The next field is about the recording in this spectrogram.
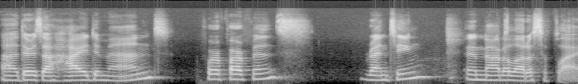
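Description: Moving at a fairly slow pace, an unremarkable speaking voice comes through on a very clean recording with a silent background. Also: woman, medium pitch for a woman. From US Midwest and Texas (Minnesota, Houston). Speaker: podcast co-host, growth marketer. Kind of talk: interview, personal story.

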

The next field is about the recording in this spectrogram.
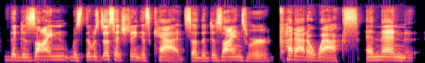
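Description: The speaker has a Californian accent and talks at a fairly slow pace with ordinary pitch variation. The recording is very clean with a silent background. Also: woman. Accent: Californian American. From Los Angeles, US. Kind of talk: interview conversation.

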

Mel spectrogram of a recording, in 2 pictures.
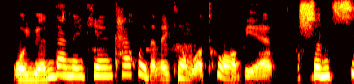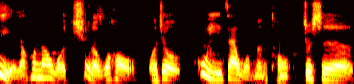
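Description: With hardly any pauses, a woman talks at a moderate pace in a dark, mellow tone at medium pitch, with vocal fry and very wide pitch swings, in a dry, close sound with no echo. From Sichuan. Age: middle-aged. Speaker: podcast guest. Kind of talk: casual chat.

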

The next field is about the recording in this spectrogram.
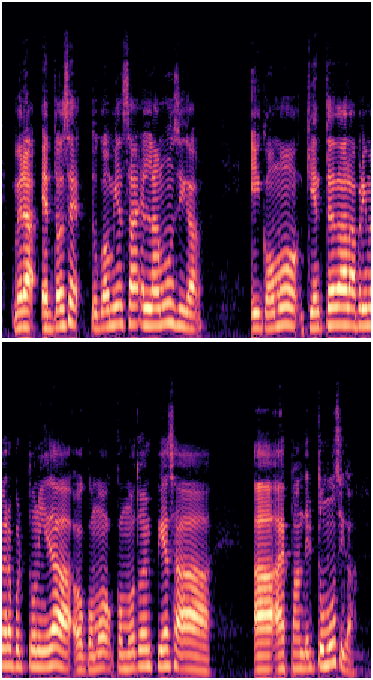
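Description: High-pitched for a man, his voice moves at a moderate pace with fairly even intonation on a very clean recording with a silent background. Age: 20s. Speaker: podcast host. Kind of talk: interview. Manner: halting.

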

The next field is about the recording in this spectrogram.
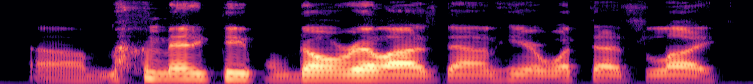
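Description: A man's fairly high, flat, monotone voice with an American accent at a moderate pace, in a very clean, dry, close recording with no echo and a silent background. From Maryland mountains, US. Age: 20s. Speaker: college baseball coach. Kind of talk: casual chat.

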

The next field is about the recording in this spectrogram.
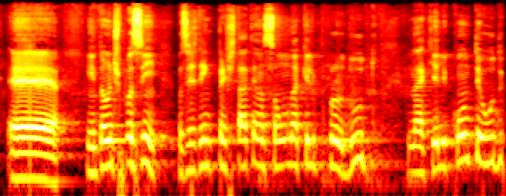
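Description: Through noticeable background noise, a man speaks at a moderate pace with ordinary pitch variation. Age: 20s. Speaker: podcast co-host, entrepreneur. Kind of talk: casual chat.

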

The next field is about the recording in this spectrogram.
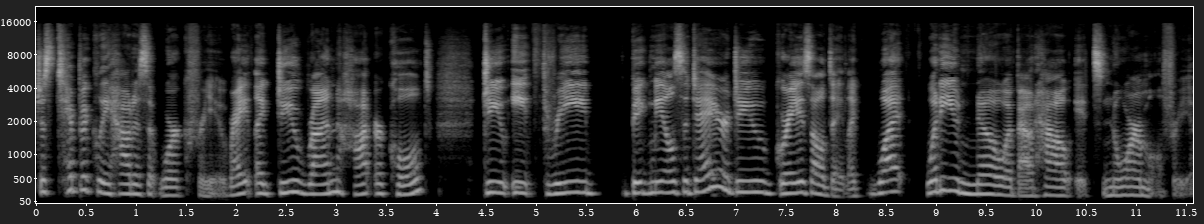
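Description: Over a quiet background, a woman talks at a moderate pace in an ordinary speaking voice, medium in pitch with ordinary pitch variation. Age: 40s. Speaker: grief therapist and author. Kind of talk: casual interview.

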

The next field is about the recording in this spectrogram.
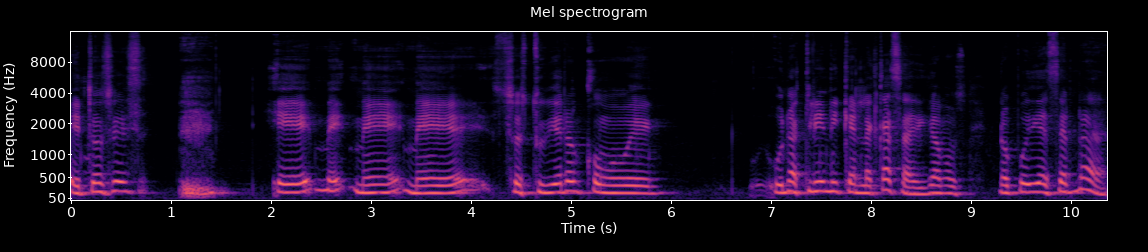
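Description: A man's high-pitched voice at a very slow pace, broken by long, frequent pauses. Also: ordinary pitch variation, very even loudness. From Colombia, Pamplona, Norte de Santander. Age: 80s+. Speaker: grandfather sharing life story. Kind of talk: casual family interview.

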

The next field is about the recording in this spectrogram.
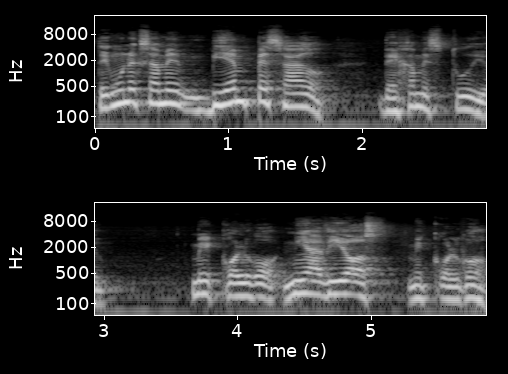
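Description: Here is a man with an ordinary speaking voice and fairly high pitch. He speaks at a fairly slow pace with lively intonation. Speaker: podcast host. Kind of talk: casual chat.

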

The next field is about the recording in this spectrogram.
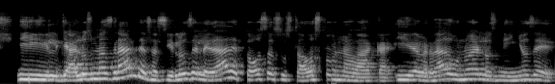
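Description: Her voice is an unremarkable speaking voice, a woman's at fairly high pitch, with ordinary pitch variation and a moderate pace. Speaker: amateur marathon runner, office worker. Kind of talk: casual chat.

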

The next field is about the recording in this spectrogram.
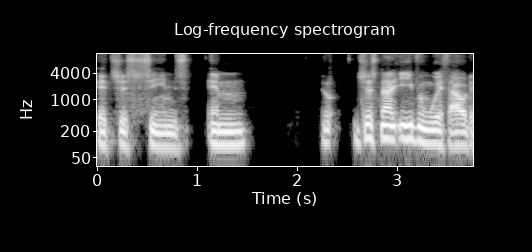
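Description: In an American accent, a man with an unremarkable speaking voice talks at a moderate pace in a fairly low pitch with ordinary pitch variation, recorded in a dry, close sound with no echo against a quiet background. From Florida, Pasco County. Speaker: writer and podcaster. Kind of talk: casual chat.

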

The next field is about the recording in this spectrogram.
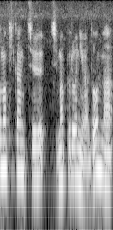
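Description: A man at a moderate pace, his sound dry and close with no echo. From Ishikawa Prefecture. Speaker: community interviewer, software engineer. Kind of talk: interview hosting. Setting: online live stream. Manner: formal.

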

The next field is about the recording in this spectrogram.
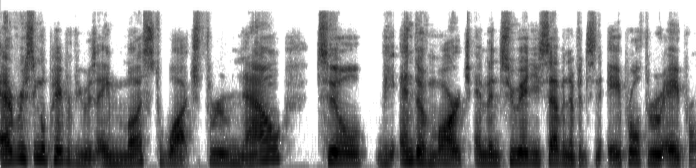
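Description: A man with a normal speaking voice speaks at a fairly high pitch and a moderate pace, with ordinary pitch variation. The background is quiet. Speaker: podcast host. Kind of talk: casual chat.

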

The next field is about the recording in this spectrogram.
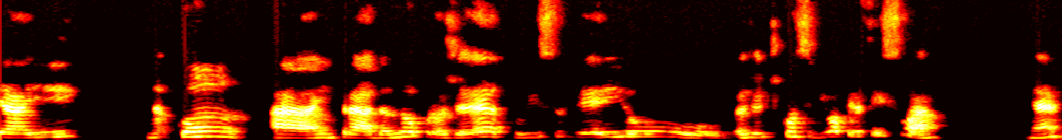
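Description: The woman's delivery is very slow, broken by long, frequent pauses. Her volume rises and falls sharply. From Brazil, rural São Paulo state (Bebedouro), Japanese-Brazilian family. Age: 70s. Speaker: retiree telling her life story. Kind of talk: personal testimony.

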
